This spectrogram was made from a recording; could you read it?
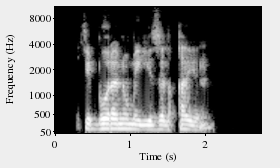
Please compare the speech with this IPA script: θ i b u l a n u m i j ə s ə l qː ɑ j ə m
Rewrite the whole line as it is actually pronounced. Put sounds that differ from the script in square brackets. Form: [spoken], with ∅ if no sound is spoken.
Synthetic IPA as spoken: θ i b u [ɾ] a n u m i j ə [z] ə l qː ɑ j ə [n]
